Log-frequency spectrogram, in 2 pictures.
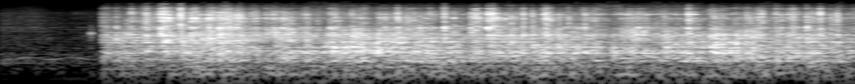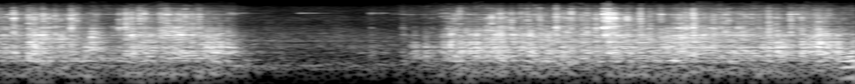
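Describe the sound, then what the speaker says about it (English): Dried rosemary whirs in a small electric grinder in two loud, steady buzzing runs, the motor cutting out briefly for about a second before starting up again at full strength. "I'm grinding rosemary. I got the rosemary that I dried and I'm putting it in the grinder."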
